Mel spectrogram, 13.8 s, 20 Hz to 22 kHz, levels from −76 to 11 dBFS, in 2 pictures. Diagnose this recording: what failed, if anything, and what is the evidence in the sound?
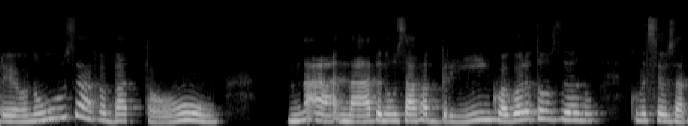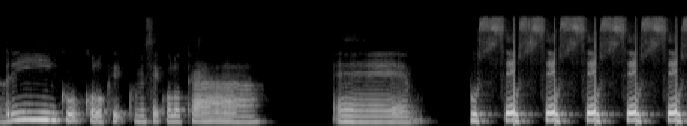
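Network packet loss, covered by codec error correction: brief rough, noisy patches at 3.85–3.87, 5.07, 6.89–6.95 and 12.13–12.19 s. On a spectrogram these are short smeared slices.

A broken-record loop starts at 12.02 s: a 0.41 s fragment repeats back to back until the end, likely from a stalled playback or stream buffer. The waveform shows identical repeating blocks.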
